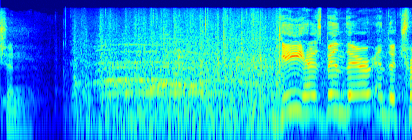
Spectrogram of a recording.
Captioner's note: crowd cheering and applauding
